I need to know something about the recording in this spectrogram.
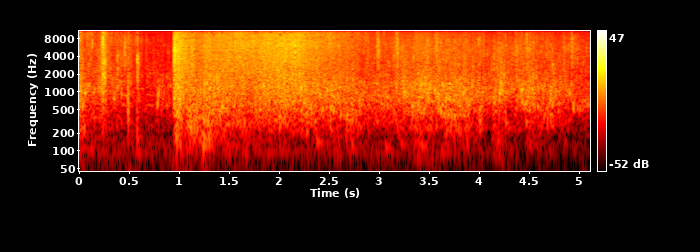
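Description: Water churns and splashes steadily as a swimmer strokes along.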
